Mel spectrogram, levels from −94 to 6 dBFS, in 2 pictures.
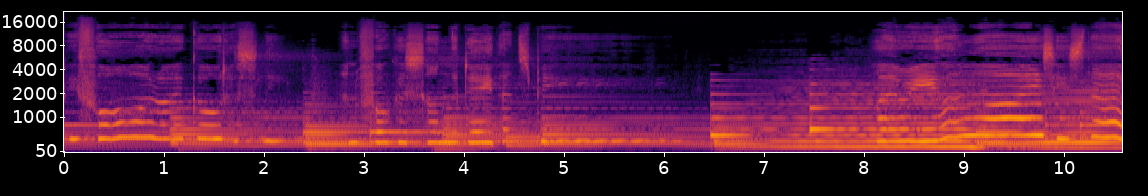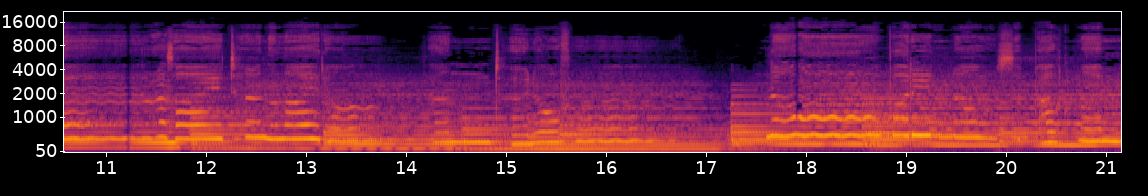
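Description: Corrupt frames decoded at 1.73–1.75 s, 11.18–11.25 s and 17.88–17.94 s: damaged bits in a few compressed frames were decoded anyway, so misread gains and codes push energy into wrong frequencies. Each is a short chirpy blip, with the later ones louder.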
